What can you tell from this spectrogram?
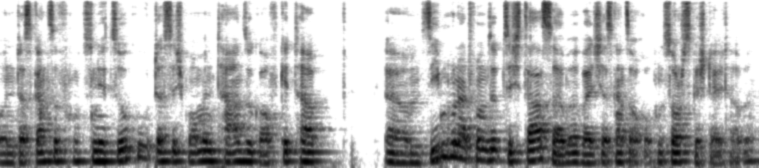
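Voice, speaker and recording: A plain, everyday voice moves along at a moderate pace. Its pitch varies in an ordinary way. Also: man, medium pitch for a man. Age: 20s. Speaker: computer science student and app developer. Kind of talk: casual tech podcast chat.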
